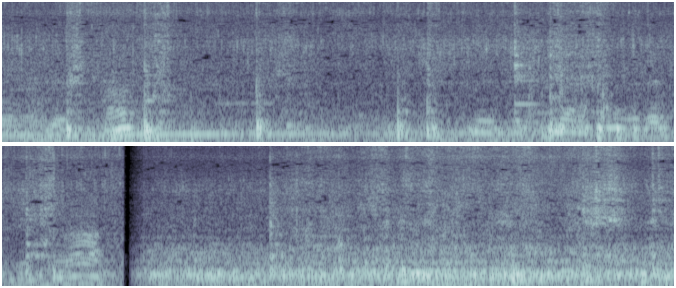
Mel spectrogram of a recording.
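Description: Food frying in a pan while being stirred, with irregular scrapes from the stirring. About four seconds in the sound cuts off abruptly and picks up again as a steadier sizzle.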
